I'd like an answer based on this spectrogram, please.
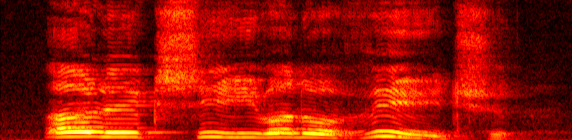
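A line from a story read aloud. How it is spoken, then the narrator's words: Man exclaiming in deep surprise. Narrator (French): s'écria-t-il sur le ton de la plus profonde surprise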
